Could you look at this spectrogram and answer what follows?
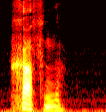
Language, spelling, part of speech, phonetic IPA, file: Polish, hafn, noun, [xafn̥], Pl-hafn.ogg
